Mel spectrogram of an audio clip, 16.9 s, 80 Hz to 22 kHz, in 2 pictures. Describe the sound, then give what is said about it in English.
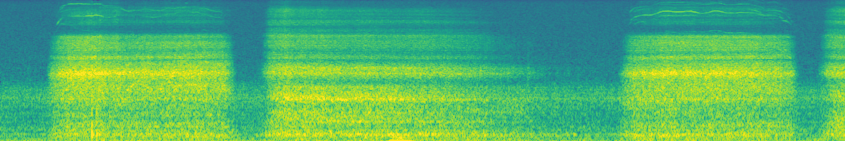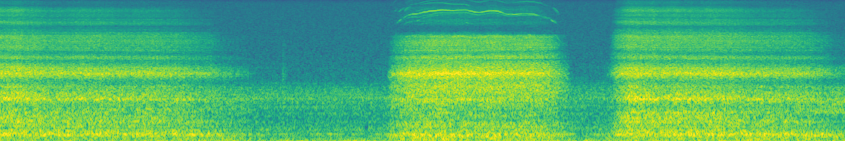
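Slow, deep human breathing: three full breaths, each a soft airy inhale followed by a longer hissing exhale. The breaths are faint and even, with brief pauses between them and no talk. “I want you to close your eyes, take 3 deep breaths.”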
